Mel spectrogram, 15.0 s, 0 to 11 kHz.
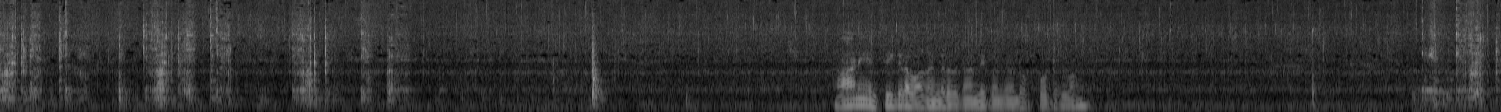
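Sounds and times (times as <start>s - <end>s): ladle scraping and stirring: 0.0s - 4.2s, 14.1s - 15.0s
food sizzling in oil: 0.0s - 15.0s.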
